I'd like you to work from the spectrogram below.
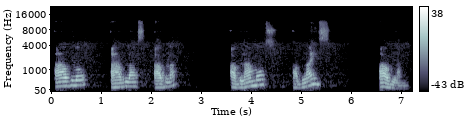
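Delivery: HA stressed in "Hablo, hablas, habla, hablan", BLA in "hablamos, habláis"; stress shift. Shown as a demonstration. Teacher demonstrates for careful listeners, stress shifting to BLA in "hablamos, habláis". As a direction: list each form, shifting weight to BLA for "hablamos, habláis". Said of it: "hear this stress shift".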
